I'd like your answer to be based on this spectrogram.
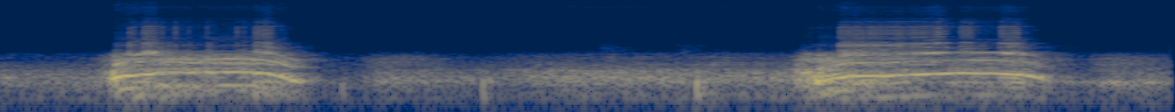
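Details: Tracheal stridor recorded over the trachea: two loud, harsh, musical whooping breaths, indicating a narrowed central airway.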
